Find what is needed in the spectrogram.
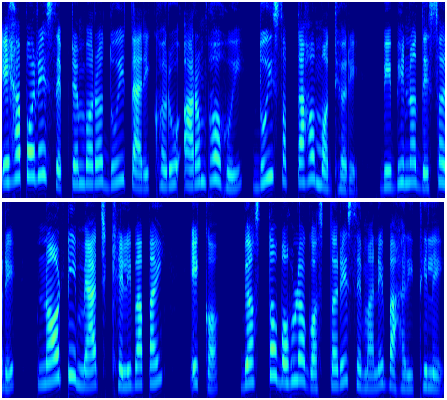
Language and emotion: Odia, neutral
